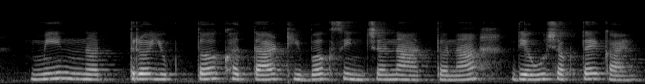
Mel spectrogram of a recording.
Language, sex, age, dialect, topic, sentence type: Marathi, female, 18-24, Southern Konkan, agriculture, question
